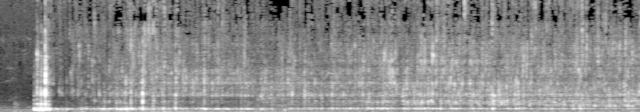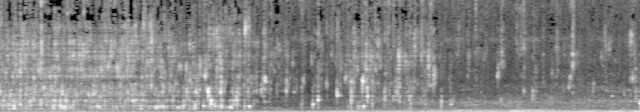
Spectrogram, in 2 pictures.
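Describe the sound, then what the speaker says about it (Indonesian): Water being drained off, pouring and trickling steadily near the microphone before thinning into a quieter flow. "Nah, kita tiriskan dulu teman ya, kita tiriskan sini aja."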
